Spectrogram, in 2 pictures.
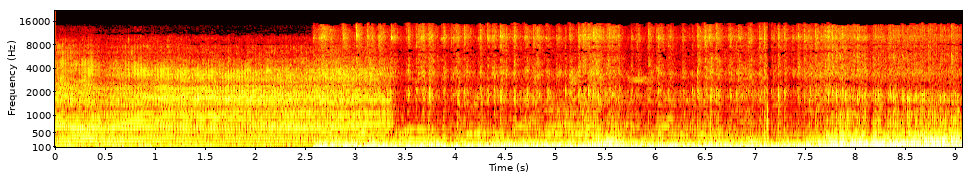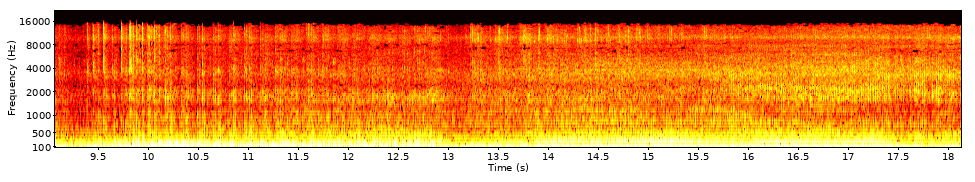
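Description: A car engine at a drag strip comes in suddenly and loud about two and a half seconds in, running hard with a deep rumble. There is a brief dip just after nine seconds, and the pitch rises again near the end.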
